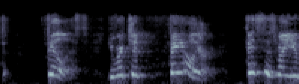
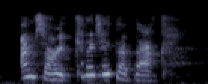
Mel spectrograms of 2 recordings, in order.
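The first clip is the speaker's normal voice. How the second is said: plain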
